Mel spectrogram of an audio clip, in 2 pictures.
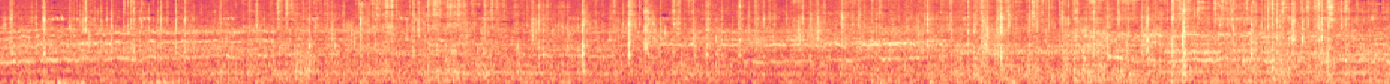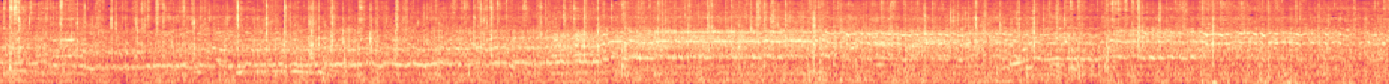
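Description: Battery-powered ride-on toy jeep driving: its electric drive motors whine steadily, the pitch drifting lower and back up as it slows and speeds, over the rumble of hard plastic wheels rolling on rough concrete.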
